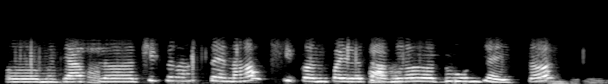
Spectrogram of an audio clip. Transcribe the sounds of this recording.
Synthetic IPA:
m̤əɳd͡ʑeapləɕikɾəst̪enaɕikənpəɦiləsãŋɡləd̪ond͡ʑajə

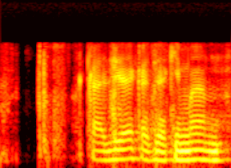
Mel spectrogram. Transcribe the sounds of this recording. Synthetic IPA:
kad͡ʒakad͡ʒakiman

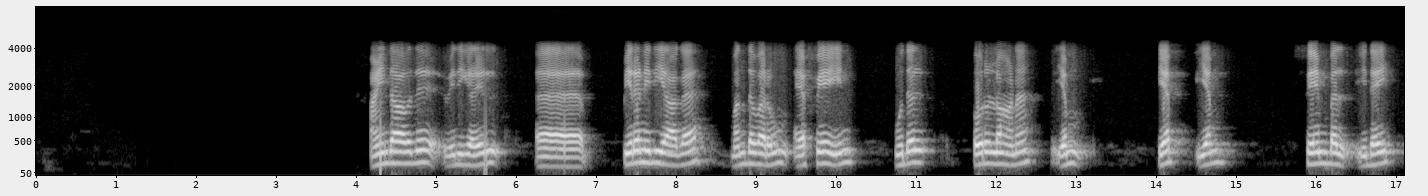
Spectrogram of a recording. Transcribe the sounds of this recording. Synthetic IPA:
ɐɪnd̪aːʋɐðɯʋɪðɪɣɐɭɪl | pɪɾɐnɪðɪjaːɣɐ | ʋɐnd̪ɐʋɐɾɯmɛfeːjɪn | mʊðɐl | pɔɾɯɭaːnɐ | ɛm | ɛfɛm | seːmbɐlɪðɐɪ

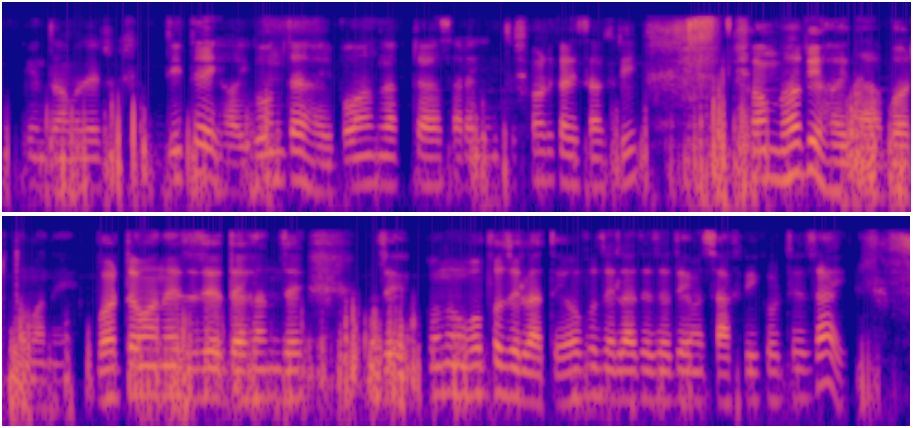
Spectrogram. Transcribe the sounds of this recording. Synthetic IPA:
kint̪uamad̪eɾd̪it̪ejɦɔjɡunt̪ajɦɔjbɔnlakʰʈasaɾakint̪uʃɔɾkaɾisakʰɾiʃɔmbʱɔbiɦɔjnabɔɾt̪ɔmanebɔɾt̪ɔmanezed̪ekʰɔnd͡ʒezekonoopɔd͡zelat̪eopɔzelat̪ed͡ʒɔd̪iamasakʰɾikoɾt̪ed͡ʒaj

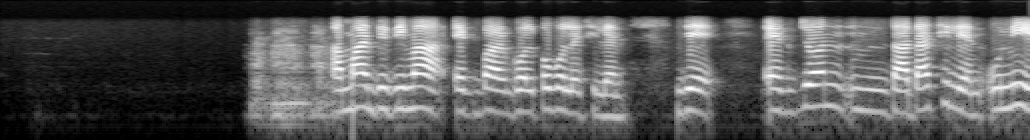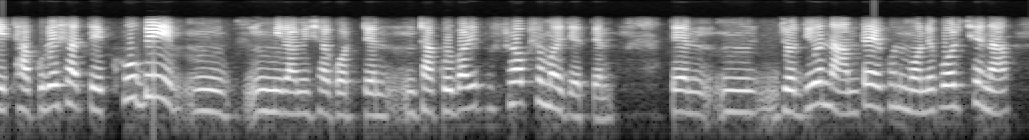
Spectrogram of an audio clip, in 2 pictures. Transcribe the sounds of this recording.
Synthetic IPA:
amaɾd̪id̪imaɛk̚baɾɡɔlpobolet͡ɕʰilen | d͡ʑe | ɛkd͡ʑond̪ad̪at͡ɕʰilenṵniʈʰakuɾeɾʃat̪ʰekʰubi | milamiʃakoɾt̪enʈʰakuɾbaɾiʃɔbʃɔmɔed͡ʑet̪en | t̪end͡ʑod̪ionamʈaɛkʰonmonekoɾt͡ɕʰena

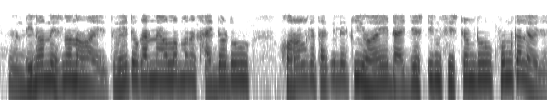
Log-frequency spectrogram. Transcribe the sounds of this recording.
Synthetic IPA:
d̪inɔɹnisnanɔɦɔjt̪ɔhejtʊkaɹɔneɔlɔp̚manɛkʰajd̪ɔʈ̬ʊ | kʰɔɾɔlkɛt̪ʰakilekiɦɔjɖajd͡ʒesʈiŋsisʈemʈukʰunkalɛɦɔjd͡ʒaj

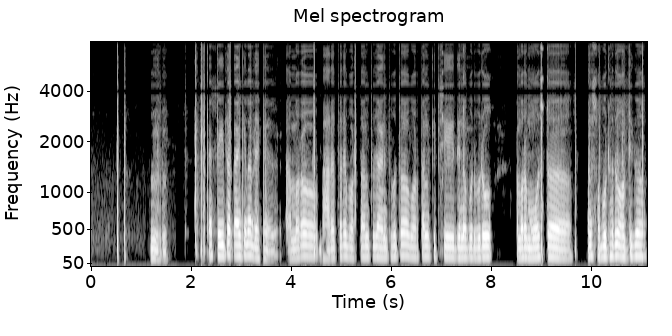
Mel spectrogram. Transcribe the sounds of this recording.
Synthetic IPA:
ɦɦ | t̪ãseɦit̪ɔkãkinad̪ekʰẽamɔɾɔbʱaɾɔt̪ɔɾebɔɾt̪ant̪ud͡ʒaɽ̃it̪ʰibɔt̪ɔbɔɾt̪anɔkit͡ʃʰid̪inɔpuɾbɔɾu | a̰mɔɾɔmosʈ | manesɔbuʈʰaɾuɔd̪ʱikɔ

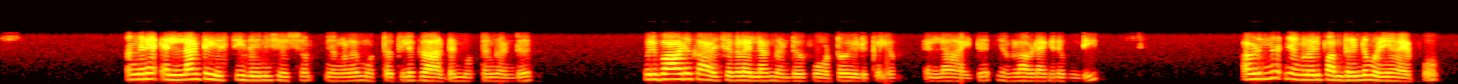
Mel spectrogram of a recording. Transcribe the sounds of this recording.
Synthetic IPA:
ɐŋːɐne̞ʔelːaːɳʈeest͡ɕiːðɐðinuɕe̞ːʂɐmɲɐŋːɐɭoɾmot̪ːɐt̪ːilɡaːrɖɐnmot̪ːɐŋkɐɳɖɨ | o̞ɾubaːɽɨkaːɻɐt͡ɕːɐɣɐɭe̞lːaːmkɐɳɖɨfo̞ːʈːo̞ːeɽukːɐlum | e̞lːaːmaːjiʈːɨɲɐŋːɐɭɐʋiɽe̞ɐŋːɐne̞kuːɽi | ɐʋiɽunːɨɲɐŋːɐɭo̞ɾupɐnd̪irɐɳɖɨmɐɳiaːjɐpʰːo̞ː

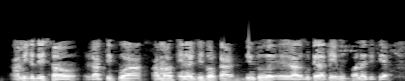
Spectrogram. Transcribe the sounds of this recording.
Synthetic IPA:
amid͡ʒɔd̪isaw̃ɾat̪ipɔwaːmakeneɾd͡ʒid̪ɔɾkaɹd̪inʈuaɡuʈeɾat̪ibũkɔanajt̪et̪ija

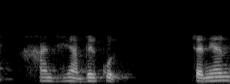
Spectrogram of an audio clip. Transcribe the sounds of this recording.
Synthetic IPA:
hãnd͡ʒijãbilkul | t͡ʃanian

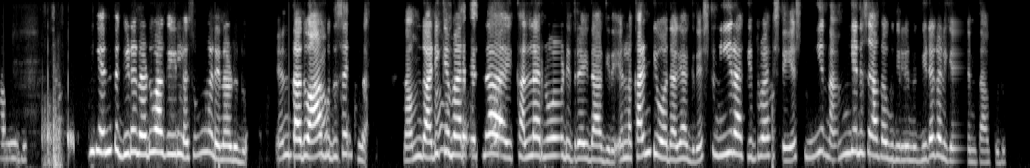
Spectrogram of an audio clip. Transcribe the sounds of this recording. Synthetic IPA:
ɐud̪u | iɡeent̪ɐɡiɽɐnɐɽuʋaːɡeilːɐsumːɐnenɐɽud̪u | ent̪ɐːd̪uaːɡud̪usɐlːɐ | nɐmd̪uɐɽikemaɾɐɡɛːɐkɐlːɐɾno̞ːɽid̪ɾeid̪aːɡid̪eɛlːɐkɐɾɐɳʈiɦoːd̪aːɡeaːɡid̪eeʂʈuniːɾaːkid̪ɾuaʂʈeeʂʈuniːɾunɐmɡenusaːɡaːɡud̪ilːɐinuɡiɽɐɡɐɭiɡent̪ɐaːkud̪u

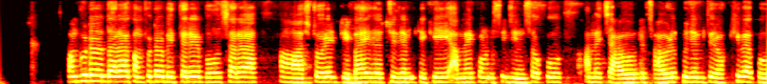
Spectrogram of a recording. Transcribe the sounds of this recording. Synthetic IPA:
kɔmpjuʈɔɾɔd̪waɾakɔmpjuʈɔɾɔbʱit̪ɔɾebɔɦusaɾa | sʈoɾed͡ʒɖibʱajzɔt͡ʃʰid͡ʒemt̪ikia̰mekɔnɔsid͡ʒinsɔkua̰met͡ʃat͡ʃawɭekud͡ʒemt̪iɾɔkʰːibaku

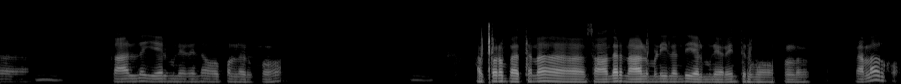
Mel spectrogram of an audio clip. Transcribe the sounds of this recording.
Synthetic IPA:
kaːllɐeːlmɐnɪʋɐɾɐj̃ʊ̃nt̪ãːoːpːɐnlɪɾɯkːʊ̃ | ɐpːɯɾʊ̃mpaːɾt̪ɯŋnaːsaːnd̪aːɾɐnaːlɯmɐɳɪjɪlɐʋɐnd̪ɯeːlmɐnɪʋɐɾɐjʊ̃t̪ɪɾɯmɐ̃oːpːɐnɐlɪɾɯkːʊ̃ | nɐlːaːɪɾɯkːʊ̰̃

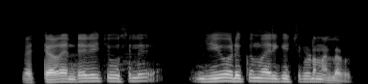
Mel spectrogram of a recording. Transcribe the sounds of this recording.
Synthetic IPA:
ʋetːɐðendeɾit͡ɕːuːsil | d͡ʑiːʋɐmeɽukːunːɐɐɾik̬ʲːit͡ɕːɐʈːuːɽenɐlːɐðɨ̰

